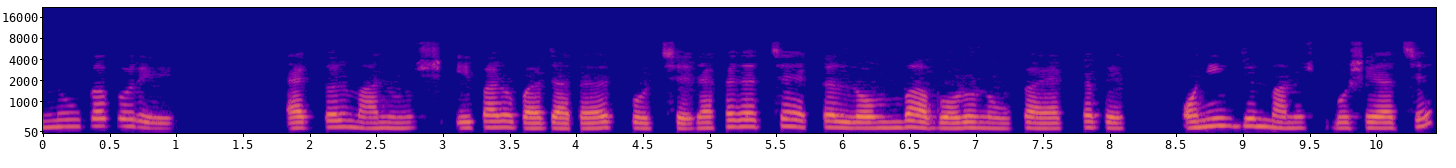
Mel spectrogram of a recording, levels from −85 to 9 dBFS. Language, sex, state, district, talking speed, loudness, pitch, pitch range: Bengali, female, West Bengal, North 24 Parganas, 120 wpm, -30 LUFS, 180 Hz, 170-205 Hz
